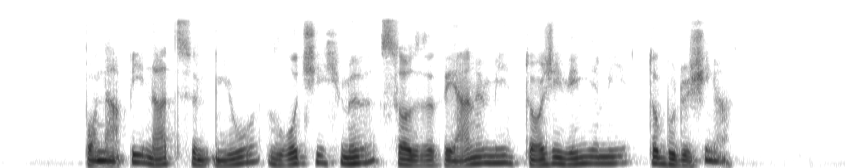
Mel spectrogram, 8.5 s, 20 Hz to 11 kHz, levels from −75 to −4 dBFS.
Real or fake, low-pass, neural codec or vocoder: fake; 7.2 kHz; codec, 16 kHz, 2 kbps, X-Codec, WavLM features, trained on Multilingual LibriSpeech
